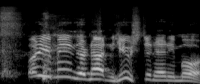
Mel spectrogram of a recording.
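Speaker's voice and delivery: put-on high, loud, befuddled old-timer voice.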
